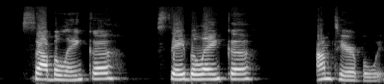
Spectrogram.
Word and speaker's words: Sabalenka: You had it right the first pronunciation. Okay, Sabalenka. Yeah, Coco.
